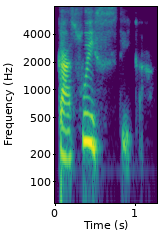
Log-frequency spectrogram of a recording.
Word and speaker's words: casuística: Muy bien, esta es la sílaba tónica, suis, ¿verdad? Y la tilde está porque es una palabra esdrújula.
